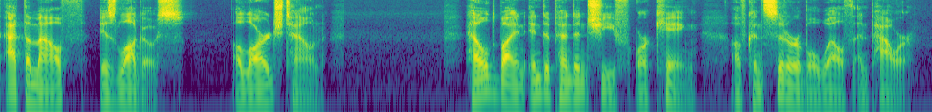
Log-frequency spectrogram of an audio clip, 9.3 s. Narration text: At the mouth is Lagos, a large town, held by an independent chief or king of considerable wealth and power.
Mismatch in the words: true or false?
false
